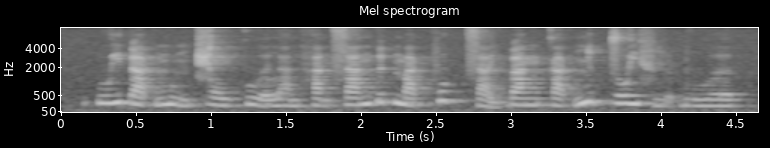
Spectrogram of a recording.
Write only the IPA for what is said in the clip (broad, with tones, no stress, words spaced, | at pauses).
ʔu˨˦jɗa˨˩k̚mu˧˩ŋ t͡ɕɔ̤˨˩wku˧˩ə̯ la̤˨˩nha̰˧˨nsa˨˦nɗə˦˥t̚ ma˨˩k̚fo˦˥k̚ sa˧˩jɓa˧ŋ ka˨˩k̚ɲə˦˥p̚zo˧j fḭ˧˨ə̯ɓu˧ə̯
